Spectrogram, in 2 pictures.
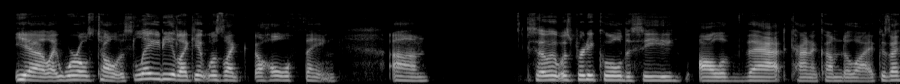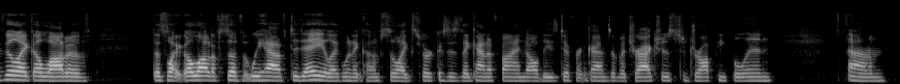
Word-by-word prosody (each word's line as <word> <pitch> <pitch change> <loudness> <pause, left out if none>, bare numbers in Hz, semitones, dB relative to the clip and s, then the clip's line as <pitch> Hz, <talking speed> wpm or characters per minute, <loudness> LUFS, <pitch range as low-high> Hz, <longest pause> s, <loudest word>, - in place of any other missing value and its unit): Yeah, 205 -5 +6
like, 175 +1 +1
world's 205 0 +4
tallest 185 -3 -1
lady, 245 0 +4
like, 200 0 +3
it 215 - +3
was, 210 -1 0
like, 190 -2 -1
a 185 - +1
whole 195 +1 -1
thing, 185 -4 -9 0.5
um 180 -2 -1 1.0
So, 200 -1 +3
it 205 - +5
was 205 - +2
pretty 215 +1 +5
cool 200 -1 +4
to 180 - -3
see 180 -1 -2 0.2
all 175 0 +4
of 165 -1 -7
that 175 -1 +3
kinda 165 -2 -3
come 170 0 -4
to 165 - -5
life, 155 0 -4
'cause 195 0 -5
I 200 - +4
feel 215 +2 +2
like 200 -2 +4
a 190 - +3
lot 180 -1 +4
of 170 -1 -3 0.6
that's, 190 0 -4
like, 190 - +2
a 190 - +4
lot 195 0 +6
of 190 - -4
stuff 195 0 0
that - - -8
we 190 0 +1
have 180 -2 +3
today, 195 +1 +1
like, 175 -1 -2
when 180 0 -6
it 170 - -5
comes 170 0 -10
to, 175 - -5
like, 165 -1 -3
circuses, 180 -1 -9
they 170 -1 -5
kind 175 0 -2
of 175 - -10
find 175 -1 -4
all 170 0 -2
these 170 -1 -7
different 175 -3 -10
kinds 170 -1 -5
of 170 - -10
attractions 170 +1 -3
to - - -13
draw 170 0 -4
people 170 0 -9
in. 175 0 -7 0.7
Um 170 -3 -3
180 Hz, 220 wpm, -25 LUFS, 170-195 Hz, 1.0 s, Yeah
